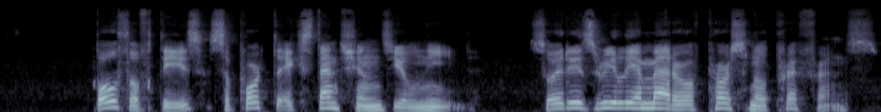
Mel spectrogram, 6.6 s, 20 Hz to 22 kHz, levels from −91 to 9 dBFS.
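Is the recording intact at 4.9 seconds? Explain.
Yes, the speech plays through 4.9 seconds without any audible dropout, click, distortion or other fault.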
